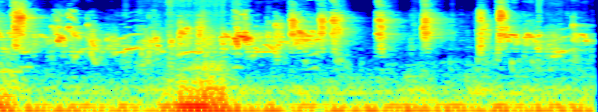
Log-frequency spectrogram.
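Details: Pet budgies giving scattered short harsh squawks and sharp chirps at irregular intervals, some rising or falling, with a brief low rumble near the middle and a quiet room-like background.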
